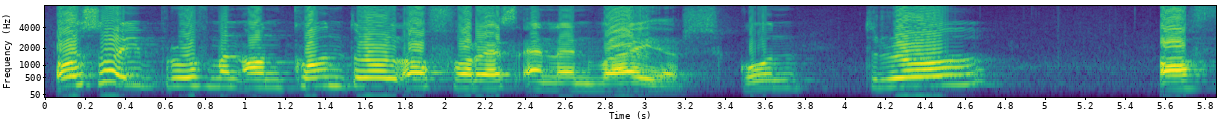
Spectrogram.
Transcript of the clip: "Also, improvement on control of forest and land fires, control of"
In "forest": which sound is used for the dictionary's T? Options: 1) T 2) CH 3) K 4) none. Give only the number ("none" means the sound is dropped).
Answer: 4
